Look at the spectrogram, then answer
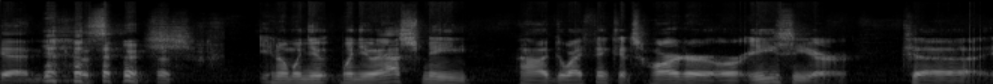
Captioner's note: laughing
